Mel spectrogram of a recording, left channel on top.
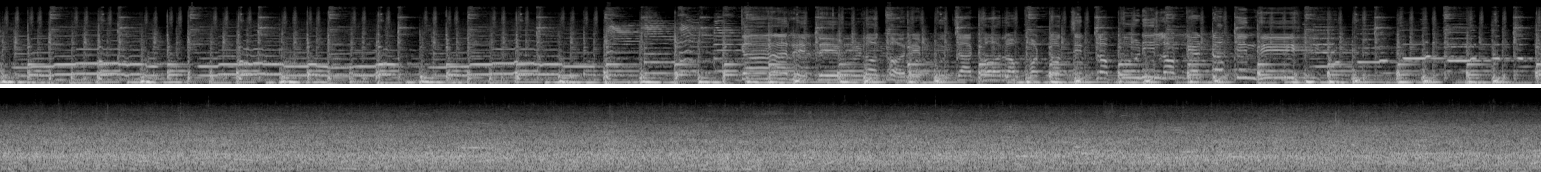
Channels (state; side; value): different; both; correlation 0.00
